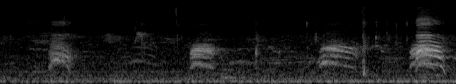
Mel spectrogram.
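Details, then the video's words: Harsh, descending caws from crows fighting wild birds for food, four calls roughly a second apart, growing louder toward the end, with a faint low rumble underneath. "Crow bird live crowing sounds | Crows fight with wild birds for food| কাকের ডাক Crow Sound"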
